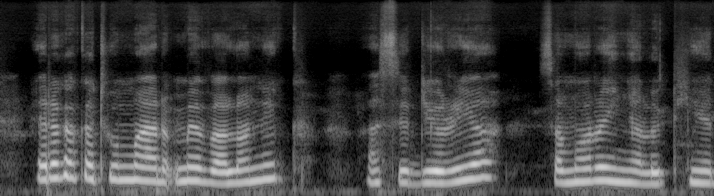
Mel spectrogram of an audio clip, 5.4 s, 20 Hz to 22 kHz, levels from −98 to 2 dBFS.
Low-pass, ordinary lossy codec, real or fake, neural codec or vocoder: none; none; fake; codec, 44.1 kHz, 7.8 kbps, DAC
